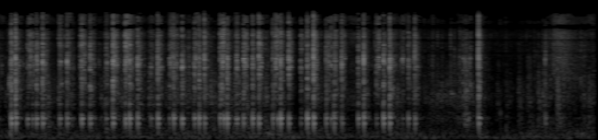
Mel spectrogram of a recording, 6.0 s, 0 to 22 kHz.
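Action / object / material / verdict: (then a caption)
tap / small plastic lotion bottle / plastic / none. Fingertips and nails tap rapidly on the sides of a small white plastic lotion bottle with a black cap, held in the hand. The taps are quick, dry clicks with a hollow ring around 500 Hz. They run for about four seconds, followed by one last tap near five seconds and then quiet.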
